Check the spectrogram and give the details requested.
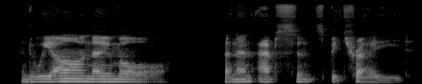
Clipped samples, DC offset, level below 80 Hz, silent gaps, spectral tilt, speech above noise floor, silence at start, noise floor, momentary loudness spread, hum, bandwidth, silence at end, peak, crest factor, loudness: under 0.1%; under 0.1%; -82 dBFS; none; -4.5 dB/octave; 48 dB; 0.2 s; -80 dBFS; 13 LU; none; 18 kHz; 0.15 s; -12 dBFS; 22 dB; -31 LUFS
